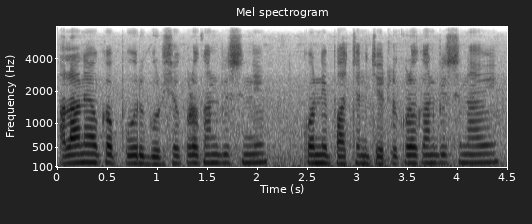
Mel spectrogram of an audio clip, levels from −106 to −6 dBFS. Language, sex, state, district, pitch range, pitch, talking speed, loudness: Telugu, male, Telangana, Mahabubabad, 160-175 Hz, 170 Hz, 145 wpm, -18 LUFS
